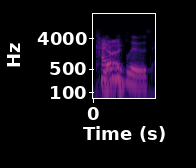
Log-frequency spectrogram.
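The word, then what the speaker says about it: Kaili Blues: Yes, Kylie Blues.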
